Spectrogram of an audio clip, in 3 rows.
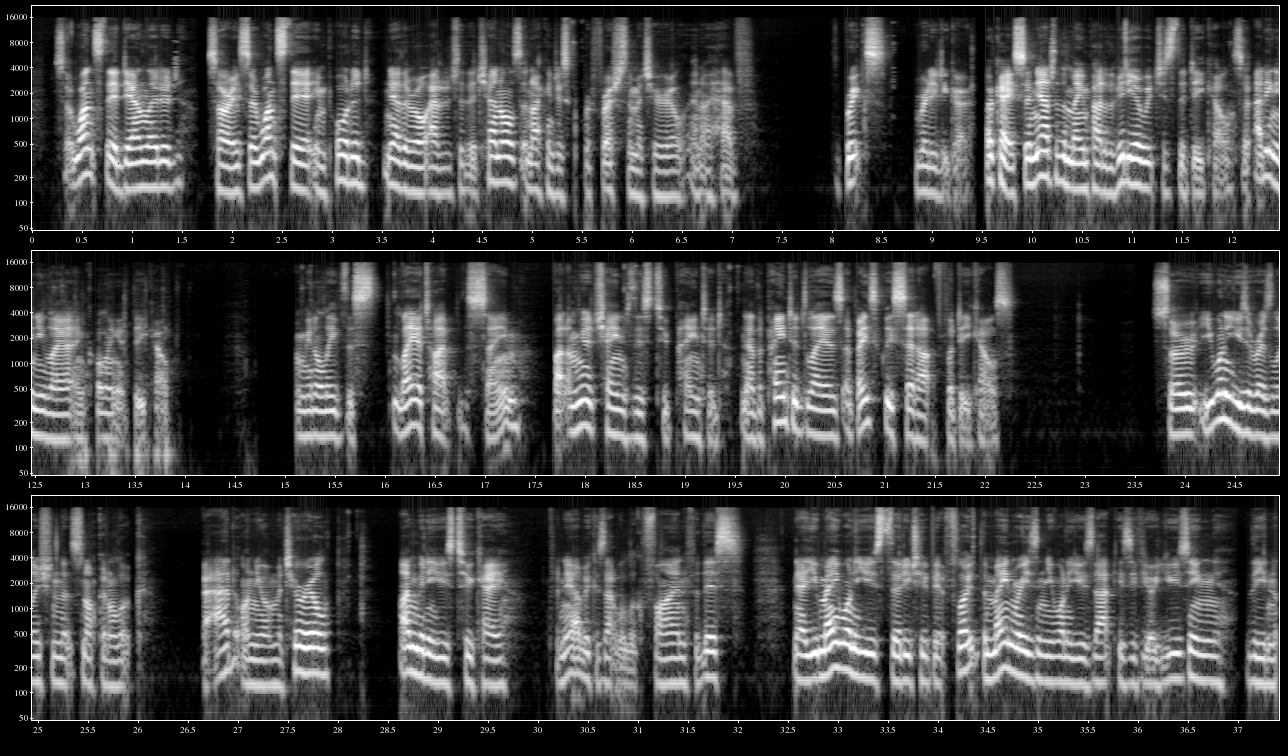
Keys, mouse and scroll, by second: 5.5-8.4 drag, 8.4-9.5 middle drag, 12.1-15.2 drag.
